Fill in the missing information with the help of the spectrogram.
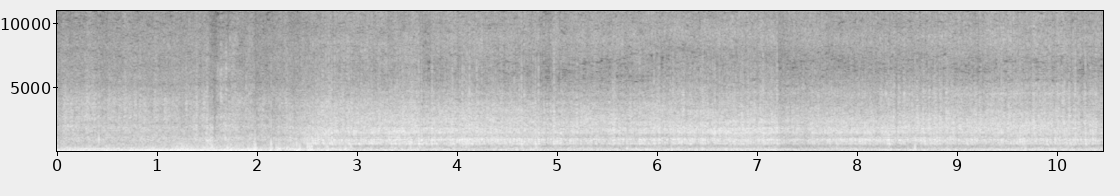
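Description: A towing vehicle's engine running, joined about two and a half seconds in by a louder, steady rushing noise as the vehicle pulls the rope-tied wooden rig of jeans along the concrete.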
